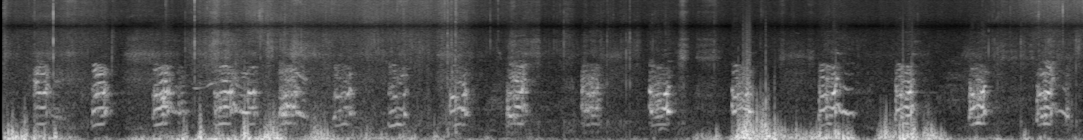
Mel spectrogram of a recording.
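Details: Hunting dog flushing out a wild boar during a hunt, giving a steady run of loud, hoarse barks, often paired or in short bursts, nearly twenty in ten seconds, with low rumbling background noise and a brief voice near the end.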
